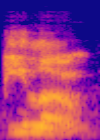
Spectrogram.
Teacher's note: B is unstressed and low is stressed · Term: I am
